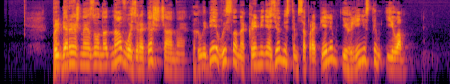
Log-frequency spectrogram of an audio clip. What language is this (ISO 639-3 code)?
bel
